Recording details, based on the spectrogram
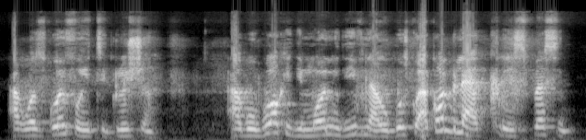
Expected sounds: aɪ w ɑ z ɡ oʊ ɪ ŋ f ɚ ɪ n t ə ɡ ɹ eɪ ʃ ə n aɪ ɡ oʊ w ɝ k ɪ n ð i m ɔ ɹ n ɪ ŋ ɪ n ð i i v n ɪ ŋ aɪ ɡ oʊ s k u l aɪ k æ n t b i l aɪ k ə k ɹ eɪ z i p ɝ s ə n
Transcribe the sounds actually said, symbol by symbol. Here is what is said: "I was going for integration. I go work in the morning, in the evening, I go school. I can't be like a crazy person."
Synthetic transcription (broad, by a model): aɪ w ɑ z ɡ oʊ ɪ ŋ f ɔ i n t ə ɡ ɹ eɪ ʃ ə n aɪ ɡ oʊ w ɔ k ɪ n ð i m ɔ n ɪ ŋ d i i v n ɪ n aɪ ɡ oʊ s k u l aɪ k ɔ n b i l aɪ ə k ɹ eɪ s p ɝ s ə n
